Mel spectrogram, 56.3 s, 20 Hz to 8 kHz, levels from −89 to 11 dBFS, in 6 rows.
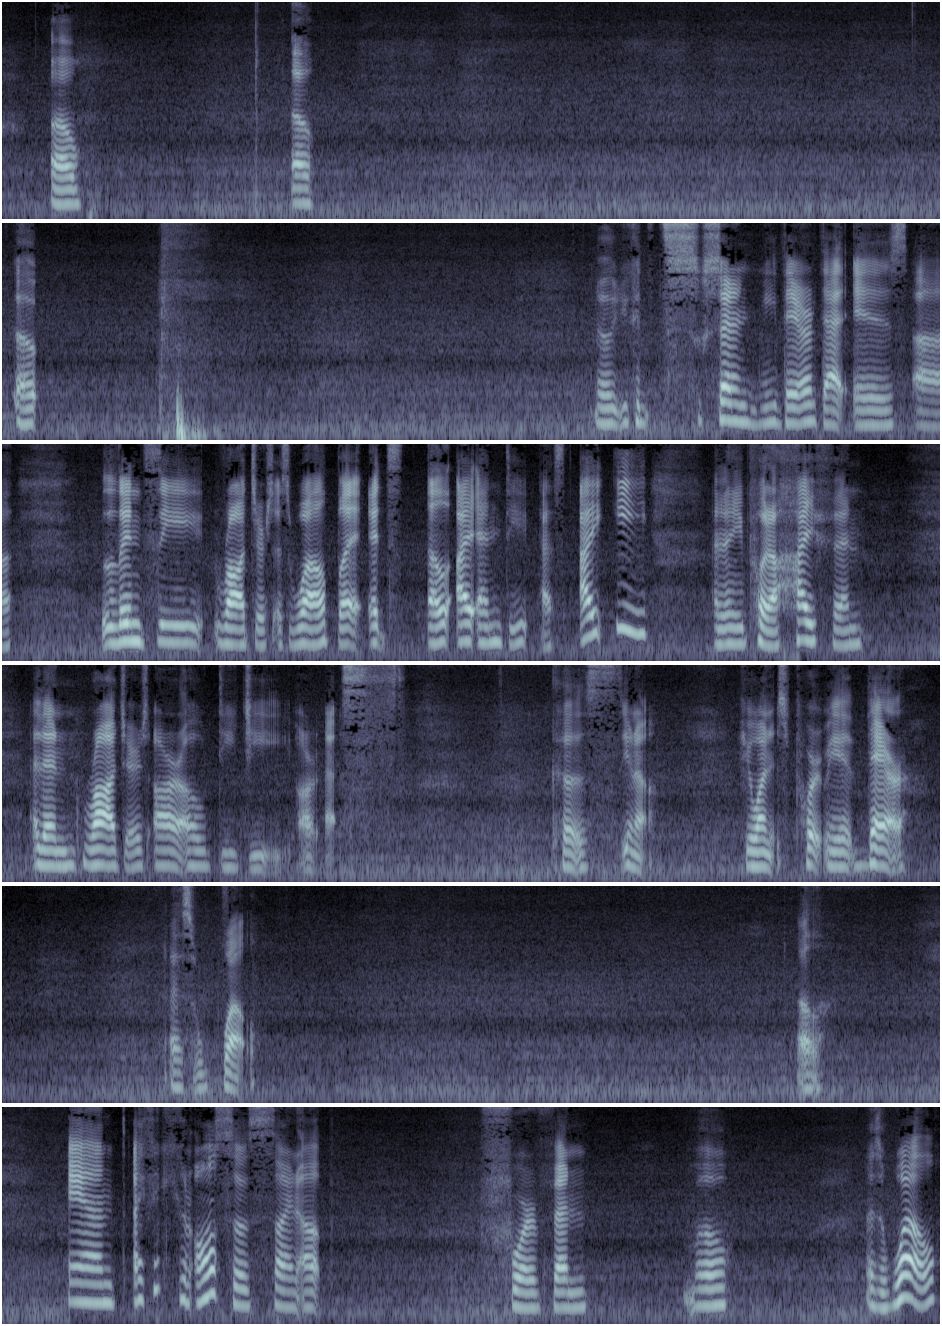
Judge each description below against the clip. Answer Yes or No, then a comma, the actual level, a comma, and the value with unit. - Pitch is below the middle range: No, medium, 160 Hz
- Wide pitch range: Yes, wide, 6.3 semitones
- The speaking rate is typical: No, slow, 65 wpm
